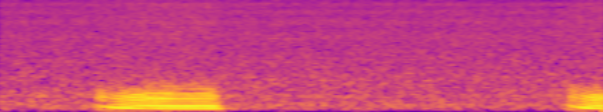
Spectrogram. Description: Puppy snoring ...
